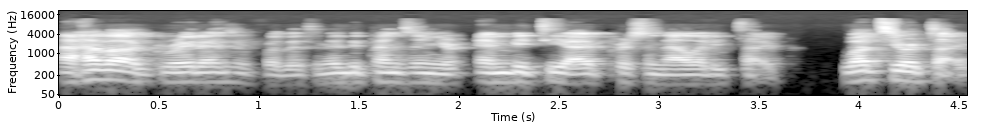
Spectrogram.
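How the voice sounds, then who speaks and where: A man speaks very fast with a Spanish accent at medium pitch. The background is quiet. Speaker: writing workshop instructor. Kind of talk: workshop Q&A. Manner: casual, animated.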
